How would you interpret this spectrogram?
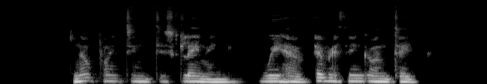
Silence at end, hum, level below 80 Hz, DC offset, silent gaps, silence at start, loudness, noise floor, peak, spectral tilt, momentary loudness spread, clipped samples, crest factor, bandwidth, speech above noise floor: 0.7 s; none; -56 dBFS; under 0.1%; none; 0.75 s; -22 LUFS; -82 dBFS; -6 dBFS; -8.5 dB/octave; 9 LU; under 0.1%; 16 dB; 11 kHz; 61 dB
